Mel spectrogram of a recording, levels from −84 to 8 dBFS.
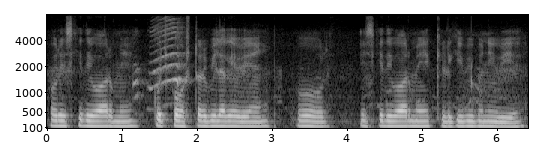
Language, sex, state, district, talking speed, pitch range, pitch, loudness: Hindi, male, Uttar Pradesh, Saharanpur, 185 wpm, 130-135 Hz, 135 Hz, -17 LUFS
